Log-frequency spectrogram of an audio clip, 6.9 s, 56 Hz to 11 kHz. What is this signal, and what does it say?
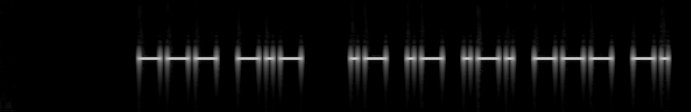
Morse code, heard as a keyed tone, about 17 wpm, 700 Hz. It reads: OK AARON
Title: K1USN SST QSO Practice 17wpm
